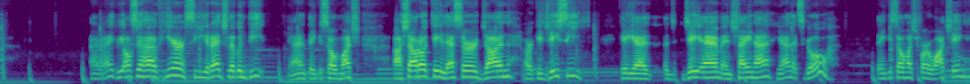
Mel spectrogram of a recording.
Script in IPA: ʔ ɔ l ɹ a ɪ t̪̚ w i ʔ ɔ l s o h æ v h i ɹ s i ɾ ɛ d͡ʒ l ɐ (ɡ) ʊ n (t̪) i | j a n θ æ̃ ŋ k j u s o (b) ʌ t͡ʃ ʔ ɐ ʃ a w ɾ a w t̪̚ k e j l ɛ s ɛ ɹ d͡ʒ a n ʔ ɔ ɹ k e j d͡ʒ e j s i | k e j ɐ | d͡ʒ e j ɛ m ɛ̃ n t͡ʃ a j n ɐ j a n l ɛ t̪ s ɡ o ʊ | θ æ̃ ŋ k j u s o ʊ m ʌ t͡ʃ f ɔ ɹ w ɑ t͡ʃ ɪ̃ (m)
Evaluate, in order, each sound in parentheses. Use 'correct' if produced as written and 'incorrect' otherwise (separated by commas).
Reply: correct, incorrect, incorrect, incorrect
